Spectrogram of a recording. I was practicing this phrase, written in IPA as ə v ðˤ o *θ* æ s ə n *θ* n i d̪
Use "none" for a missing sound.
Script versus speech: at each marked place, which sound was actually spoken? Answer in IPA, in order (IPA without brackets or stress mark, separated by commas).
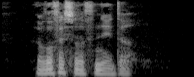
θ, θ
